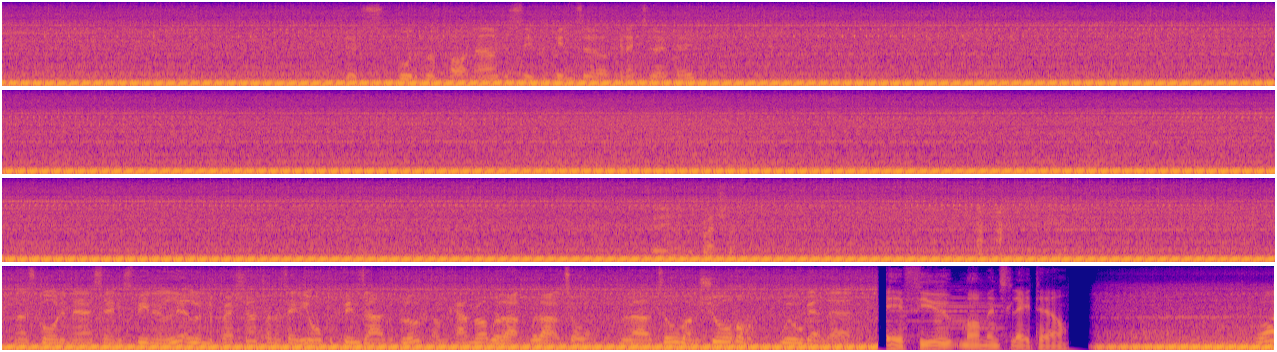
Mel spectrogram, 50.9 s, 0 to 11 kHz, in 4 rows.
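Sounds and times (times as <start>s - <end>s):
car engine idling: 0.0s - 47.0s, 49.1s - 50.9s.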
